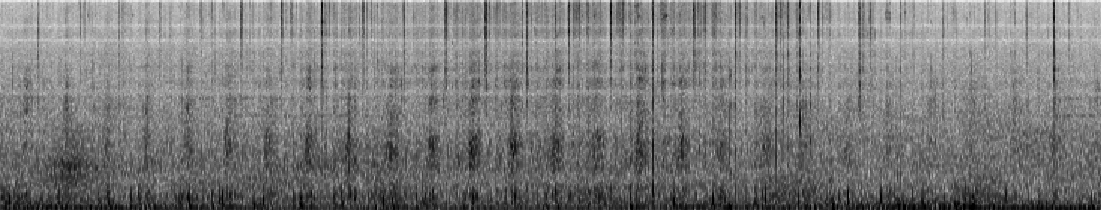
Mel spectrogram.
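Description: Quarter Horse gelding's hooves on a sand arena floor under a rider, an even clip-clop of about two to three footfalls a second, with a few sharper clicks here and there.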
